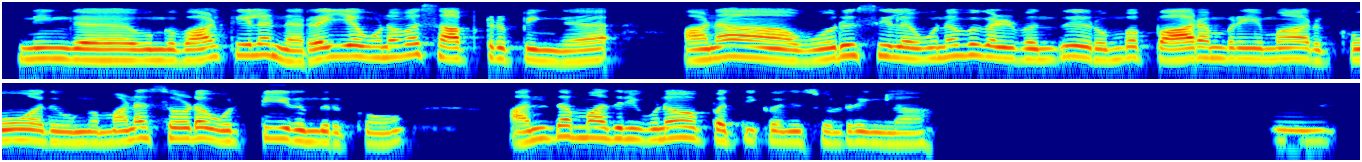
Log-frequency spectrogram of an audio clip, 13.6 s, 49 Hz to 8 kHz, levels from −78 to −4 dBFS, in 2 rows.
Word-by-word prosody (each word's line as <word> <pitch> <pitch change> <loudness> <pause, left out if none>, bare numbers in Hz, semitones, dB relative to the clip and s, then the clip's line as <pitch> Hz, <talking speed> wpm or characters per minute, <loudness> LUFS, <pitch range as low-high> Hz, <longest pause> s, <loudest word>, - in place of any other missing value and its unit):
நீங்க 190 -1 +1 0.3
உங்க 175 0 +1
வாழ்க்கையில 220 +6 +1
நெறைய 185 +8 +2
உணவ 215 +4 0
சாப்புட்டுருப்பீங்க. 190 -5 +1 0.6
ஆனா 195 +5 +3 0.5
ஒரு 205 +5 +3
சில 215 -4 +1
உணவுகள் 220 -1 0
வந்து 185 +5 -1
ரொம்ப 200 +4 -3
பாரம்பரியமா 190 +1 +4
இருக்கும். 180 +3 -2
அது 165 -1 -4
உங்க 160 0 -3
மனசோட 210 +2 0
ஒட்டி 175 +6 -7
இருந்திருக்கும். 160 -2 -4 0.6
அந்த 220 +5 0
மாதிரி 205 -2 +1
உணவ 215 +3 +2
பத்தி 180 +1 -3
கொஞ்சம் 165 0 -4
சொல்றீங்களா? 155 -2 -5 1.8
ம். 350 -1 -7
195 Hz, 115 wpm, -22 LUFS, 175-215 Hz, 1.8 s, பாரம்பரியமா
